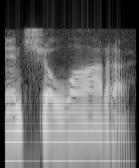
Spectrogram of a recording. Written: enchilada

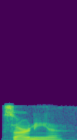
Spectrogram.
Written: Sarnia

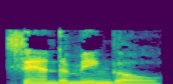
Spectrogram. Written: san domingo

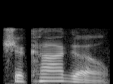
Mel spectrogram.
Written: Chicago

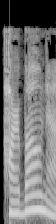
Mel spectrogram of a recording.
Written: harbona

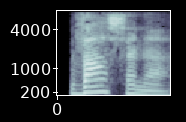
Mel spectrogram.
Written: vasana

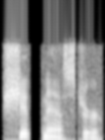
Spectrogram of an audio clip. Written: shipmaster

